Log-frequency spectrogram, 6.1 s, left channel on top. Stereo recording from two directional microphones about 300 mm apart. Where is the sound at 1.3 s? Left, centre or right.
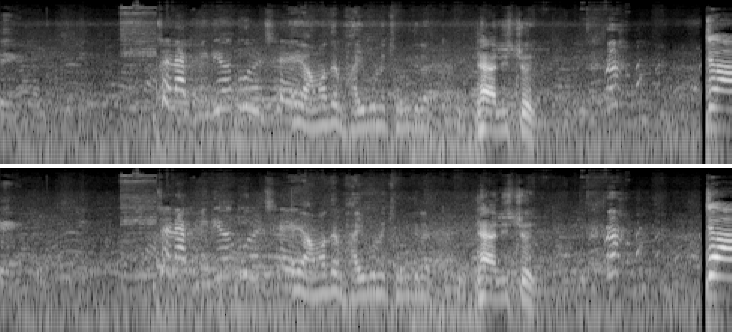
Left.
